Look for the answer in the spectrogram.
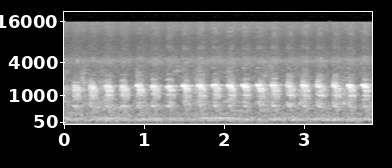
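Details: Chukar partridges kept on a breeding farm, calling in a rapid, even string of clipped chuck notes repeated roughly every third of a second, over a faint low hum.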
